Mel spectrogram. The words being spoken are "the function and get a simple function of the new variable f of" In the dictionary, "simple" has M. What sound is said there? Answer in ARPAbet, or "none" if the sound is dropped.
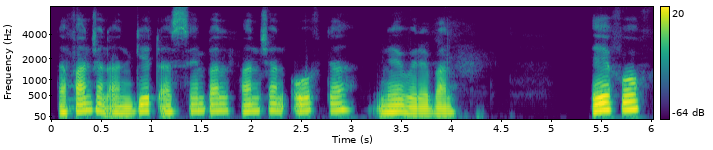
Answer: M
